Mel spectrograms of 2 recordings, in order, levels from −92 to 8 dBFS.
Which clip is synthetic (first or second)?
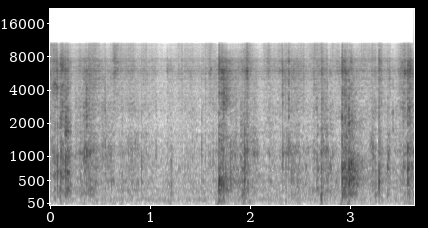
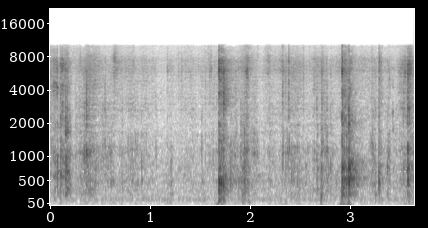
first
